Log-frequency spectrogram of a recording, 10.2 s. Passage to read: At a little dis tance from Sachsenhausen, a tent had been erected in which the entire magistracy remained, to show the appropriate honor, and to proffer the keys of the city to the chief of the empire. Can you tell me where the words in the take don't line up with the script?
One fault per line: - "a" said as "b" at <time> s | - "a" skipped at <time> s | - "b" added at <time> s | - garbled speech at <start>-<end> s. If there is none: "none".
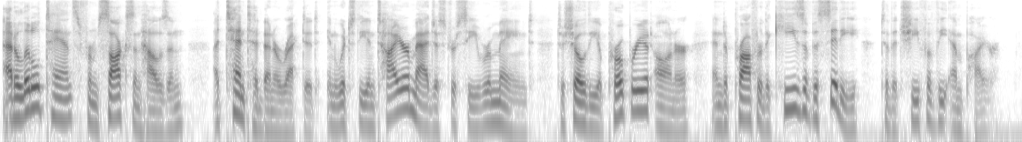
- "dis" skipped at 0.4 s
